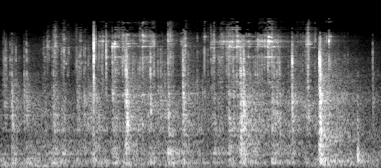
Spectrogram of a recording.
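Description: Keys jingle and clatter in a busy metallic rattle, with several sharp bright clinks standing out over a few seconds; no one speaks.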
